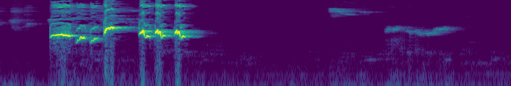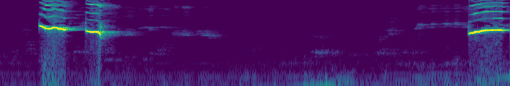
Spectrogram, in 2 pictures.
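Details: Orange-headed thrush lure song in the ngeplong style, played to make a kept thrush answer: two bursts of sharp, slurred whistled notes, a long pause, another short phrase, then a final burst cut off at the end.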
